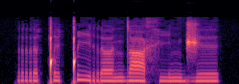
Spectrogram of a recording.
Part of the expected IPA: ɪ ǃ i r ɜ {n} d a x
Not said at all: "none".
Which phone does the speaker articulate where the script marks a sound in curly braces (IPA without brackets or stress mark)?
n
